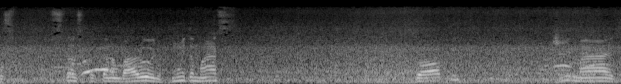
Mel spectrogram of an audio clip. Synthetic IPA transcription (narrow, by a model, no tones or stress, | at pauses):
s | ist̪ɐ̃mʊspokɐ̃nʊũbaɾuʎʊmũj̃t̪ʊmajs | sɔfɪ | d͡ʒɪmajs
